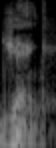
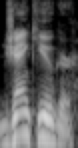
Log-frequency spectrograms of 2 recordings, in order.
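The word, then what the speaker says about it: Cenk Uygur: His name is pronounced Jank. Jank. See, that's some bullshit. How does he say his last name? Uyghur. Jank Uyghur.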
